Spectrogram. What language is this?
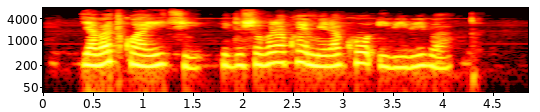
Kinyarwanda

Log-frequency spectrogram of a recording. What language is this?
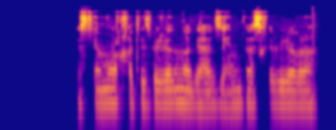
Pashto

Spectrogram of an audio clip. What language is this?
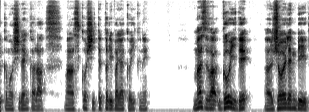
Japanese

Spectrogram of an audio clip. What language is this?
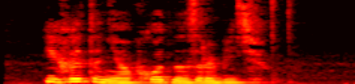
Belarusian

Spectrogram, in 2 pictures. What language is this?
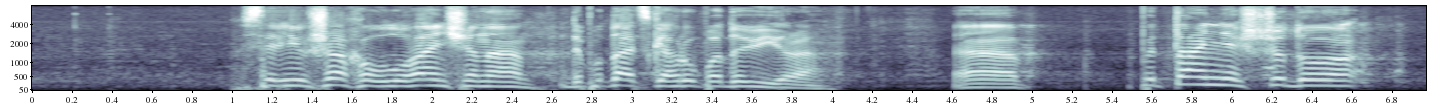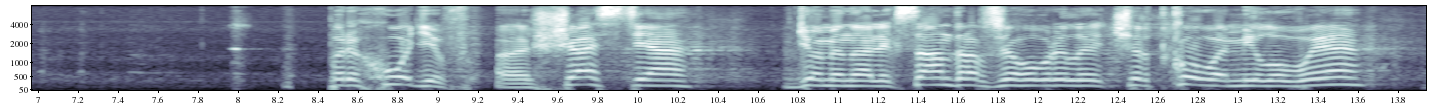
Ukrainian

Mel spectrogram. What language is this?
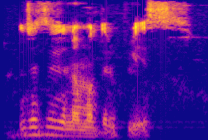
Bangla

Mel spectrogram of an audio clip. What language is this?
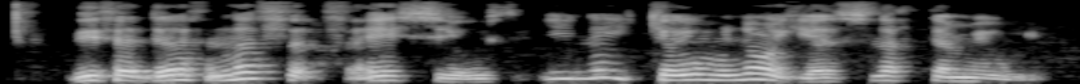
Kabyle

